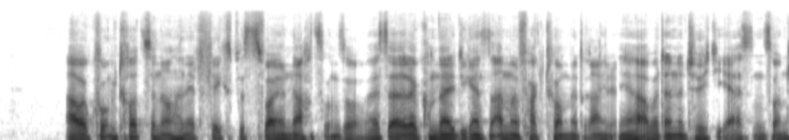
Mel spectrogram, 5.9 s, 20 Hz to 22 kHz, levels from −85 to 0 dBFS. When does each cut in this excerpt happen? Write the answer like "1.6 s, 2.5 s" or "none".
4.6 s

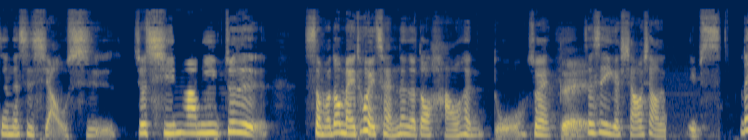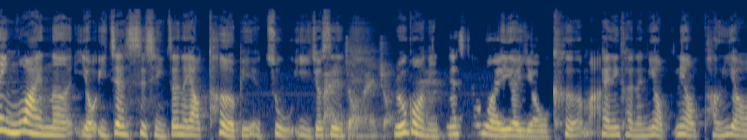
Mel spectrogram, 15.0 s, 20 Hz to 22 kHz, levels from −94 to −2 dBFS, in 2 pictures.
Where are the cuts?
7.2 s, 13.5 s

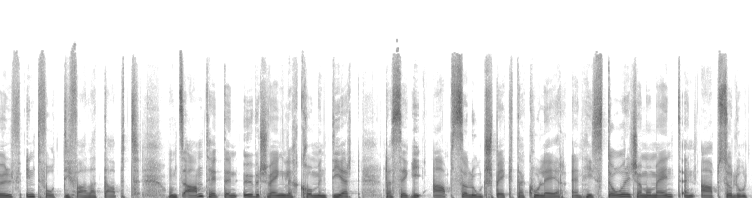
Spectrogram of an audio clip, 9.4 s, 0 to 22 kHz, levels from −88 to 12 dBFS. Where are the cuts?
none

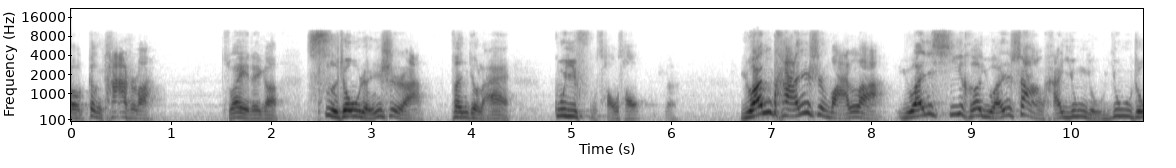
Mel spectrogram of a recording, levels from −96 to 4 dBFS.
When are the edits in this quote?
3.8 s

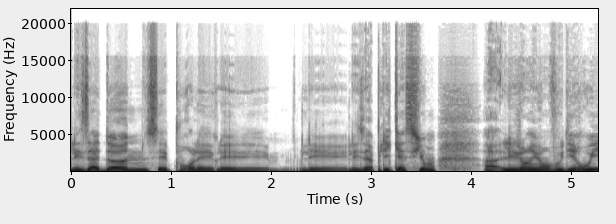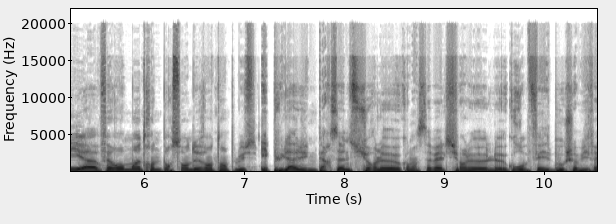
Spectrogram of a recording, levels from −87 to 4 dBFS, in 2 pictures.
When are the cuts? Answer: 1.5 s, 5.6 s, 7.1 s

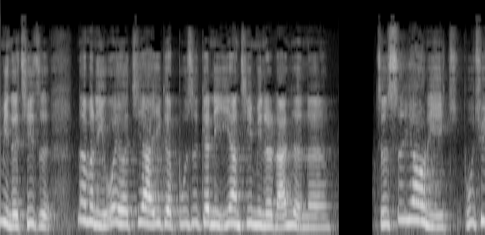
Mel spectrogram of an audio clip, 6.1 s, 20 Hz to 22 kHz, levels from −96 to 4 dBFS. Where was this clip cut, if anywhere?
4.7 s

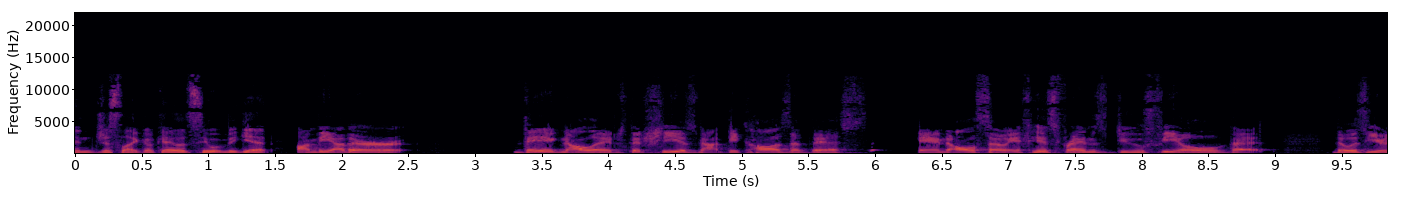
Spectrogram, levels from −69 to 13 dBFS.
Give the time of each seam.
1.5 s

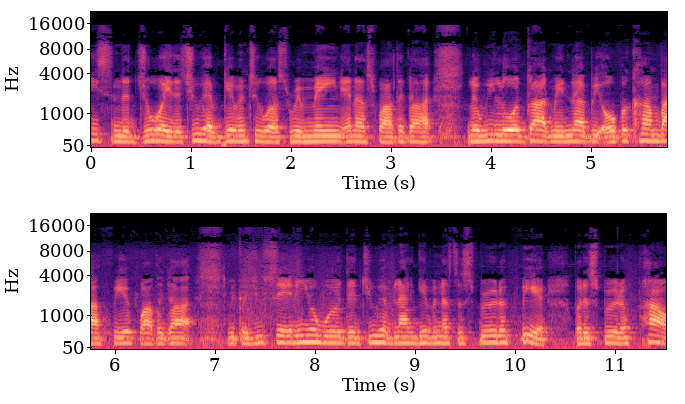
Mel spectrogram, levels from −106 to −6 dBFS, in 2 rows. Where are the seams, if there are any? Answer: none

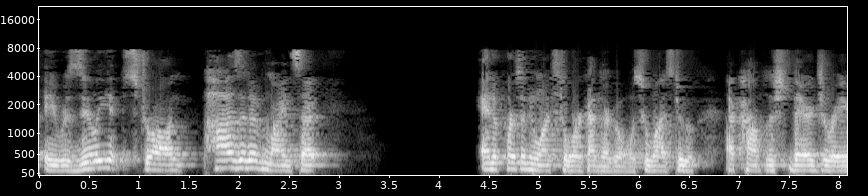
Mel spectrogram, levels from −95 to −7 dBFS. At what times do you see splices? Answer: none

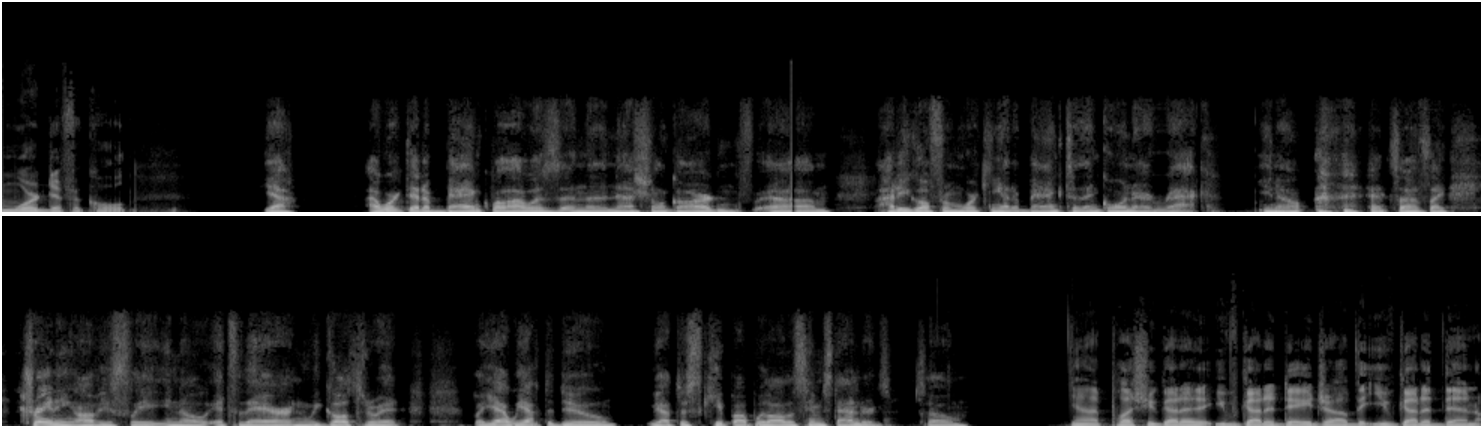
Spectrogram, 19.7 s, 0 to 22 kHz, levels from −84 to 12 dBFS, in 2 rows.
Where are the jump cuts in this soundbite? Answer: 5.8 s, 11.7 s

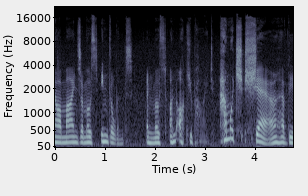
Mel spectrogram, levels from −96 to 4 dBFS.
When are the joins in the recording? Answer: 3.2 s

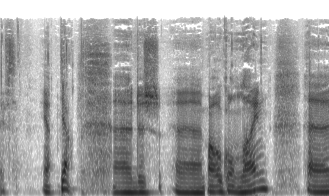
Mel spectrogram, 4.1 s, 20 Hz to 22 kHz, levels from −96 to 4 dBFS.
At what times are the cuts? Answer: 1.4 s, 2.5 s

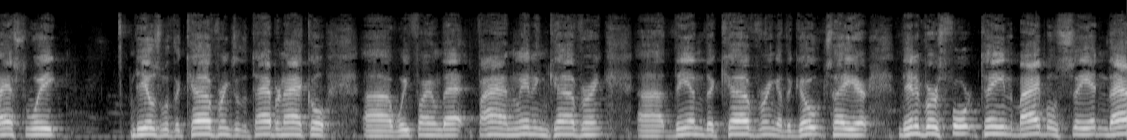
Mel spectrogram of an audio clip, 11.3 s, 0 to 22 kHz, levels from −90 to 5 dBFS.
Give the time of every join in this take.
none

